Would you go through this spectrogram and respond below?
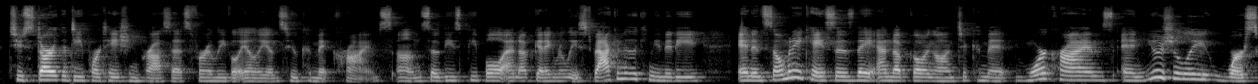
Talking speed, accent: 190 wpm, American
